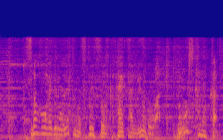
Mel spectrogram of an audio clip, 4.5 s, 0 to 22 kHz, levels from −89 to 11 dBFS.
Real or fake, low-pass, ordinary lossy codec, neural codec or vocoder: fake; 7.2 kHz; AAC, 32 kbps; codec, 32 kHz, 1.9 kbps, SNAC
